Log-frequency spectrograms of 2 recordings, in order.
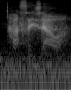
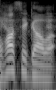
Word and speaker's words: Hasegawa: Hasezawa. Hasezawa. Who's Hasezawa again? Hasegawa? Oh, Hasegawa. Oh, he got the name wrong.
